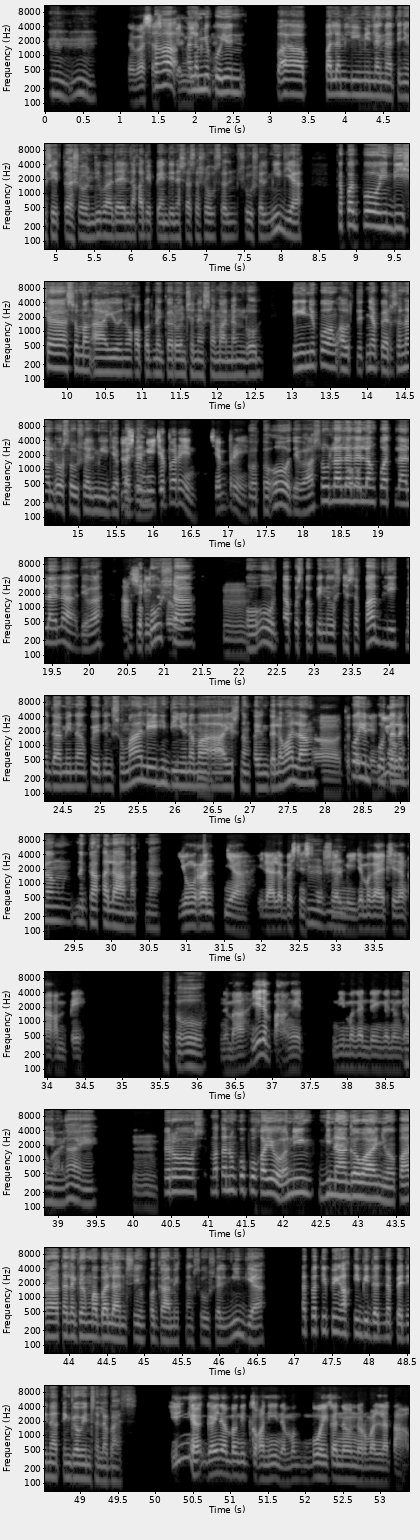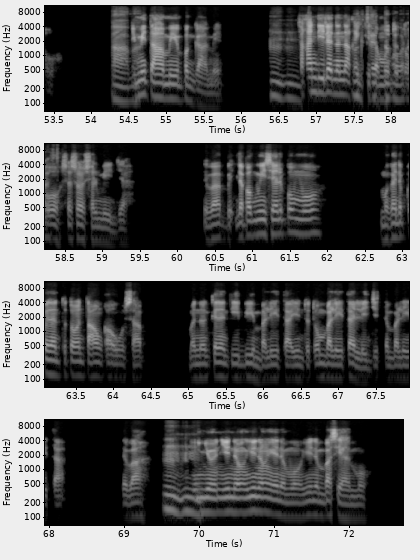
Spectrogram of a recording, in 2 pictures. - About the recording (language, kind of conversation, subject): Filipino, unstructured, Ano ang palagay mo sa labis na paggamit ng midyang panlipunan bilang libangan?
- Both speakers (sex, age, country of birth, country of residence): male, 20-24, Philippines, Philippines; male, 50-54, Philippines, Philippines
- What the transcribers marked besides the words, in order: tapping; other background noise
